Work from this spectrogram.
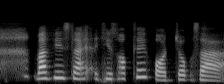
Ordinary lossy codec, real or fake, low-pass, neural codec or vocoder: Opus, 64 kbps; fake; 7.2 kHz; codec, 24 kHz, 0.9 kbps, WavTokenizer, large speech release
